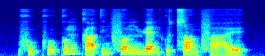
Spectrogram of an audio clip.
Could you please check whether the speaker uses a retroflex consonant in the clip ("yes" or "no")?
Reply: no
